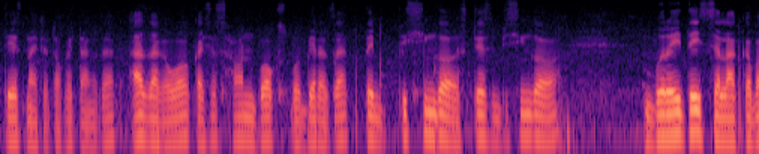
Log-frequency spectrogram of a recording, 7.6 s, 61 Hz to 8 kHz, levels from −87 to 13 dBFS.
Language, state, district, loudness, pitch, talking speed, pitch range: Kokborok, Tripura, Dhalai, -20 LUFS, 100 Hz, 150 wpm, 95-110 Hz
